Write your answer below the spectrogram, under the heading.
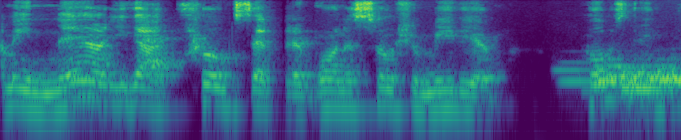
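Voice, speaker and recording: This voice has a dark, mellow tone and is somewhat breathy, with an American accent. The pace is moderate. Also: man. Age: 60s. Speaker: state legislator. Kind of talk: panel discussion.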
